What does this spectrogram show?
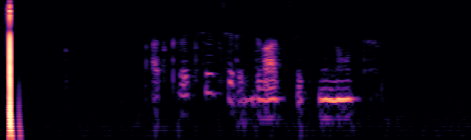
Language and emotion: Russian, sad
